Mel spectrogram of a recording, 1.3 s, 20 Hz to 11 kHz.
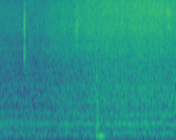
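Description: Honey bees buzz around a hive of roughly 20,000 bees, a faint steady hum spread evenly through the short stretch.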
